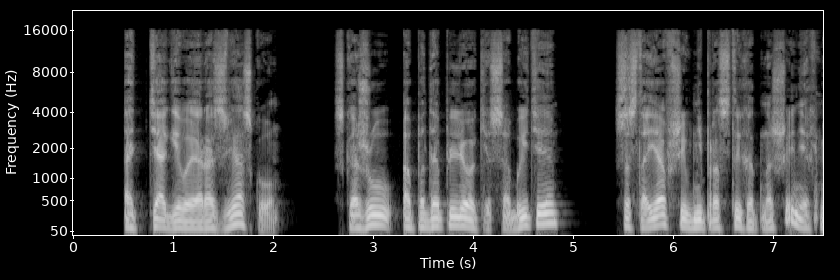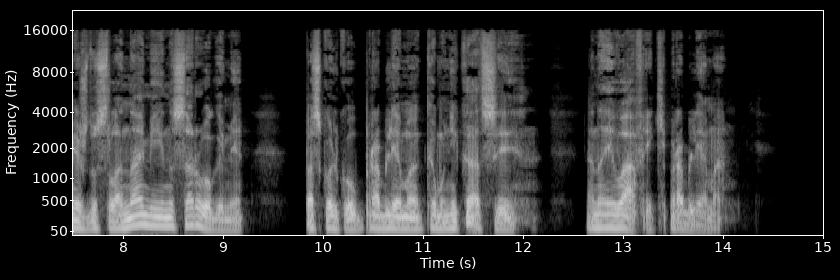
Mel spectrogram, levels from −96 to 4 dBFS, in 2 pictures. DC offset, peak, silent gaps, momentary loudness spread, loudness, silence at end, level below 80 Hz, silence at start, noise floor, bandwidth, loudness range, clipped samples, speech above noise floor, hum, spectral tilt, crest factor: under 0.1%; -2 dBFS; 2.27-2.60 s, 5.15-5.40 s, 9.71-9.81 s; 12 LU; -21 LUFS; 1 s; -42 dBFS; 0.5 s; -68 dBFS; 16 kHz; 5 LU; under 0.1%; 48 dB; none; -4.5 dB/octave; 18 dB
